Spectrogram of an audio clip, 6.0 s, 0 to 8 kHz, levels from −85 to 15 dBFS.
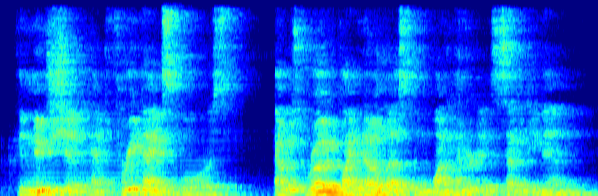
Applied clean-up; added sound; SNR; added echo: neural separator model SepFormer DNS4.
